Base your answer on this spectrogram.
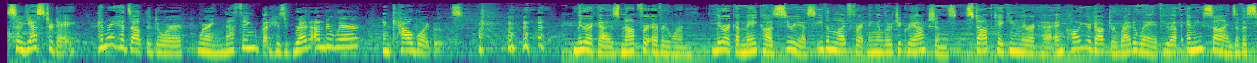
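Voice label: american us female commercial; english; voice demos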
